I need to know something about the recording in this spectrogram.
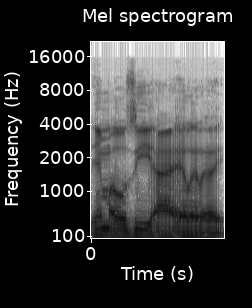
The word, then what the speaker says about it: Mozilla: Twitter, Wayfair, uh Mozilla, uh how do you spell that? Uh uh that word M O Z I L L A I can't Mosilla.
